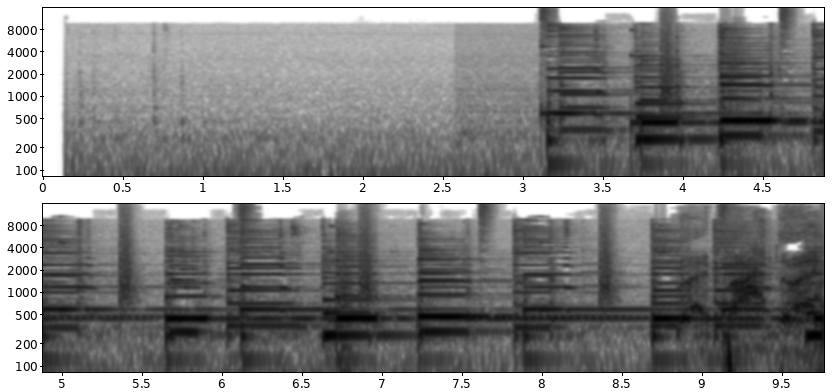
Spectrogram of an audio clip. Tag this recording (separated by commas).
Ukulele, Music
